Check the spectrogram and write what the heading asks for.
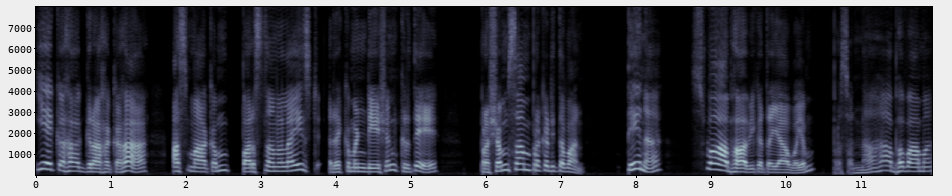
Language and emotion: Sanskrit, happy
